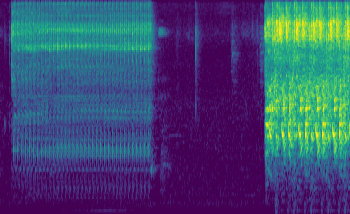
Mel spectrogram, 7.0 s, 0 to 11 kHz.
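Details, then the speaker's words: 2008 KTM 950SM cranks evenly for about three seconds without firing; fuel reaches the carbs, which were cleaned; spark confirmed on the rear coil only, front unchecked; fuel sprays only in the rear cylinder, front dry; owner wonders about spark plugs. "Yeah. So, it's not starting. I don't know what it is."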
